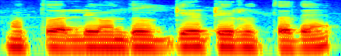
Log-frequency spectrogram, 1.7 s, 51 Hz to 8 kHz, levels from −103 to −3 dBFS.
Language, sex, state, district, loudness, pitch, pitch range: Kannada, male, Karnataka, Koppal, -14 LUFS, 120 Hz, 115-120 Hz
